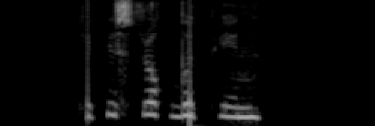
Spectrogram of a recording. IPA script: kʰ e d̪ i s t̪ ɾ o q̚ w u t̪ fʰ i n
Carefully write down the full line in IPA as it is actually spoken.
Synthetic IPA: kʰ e t̪ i s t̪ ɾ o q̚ b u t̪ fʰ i n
